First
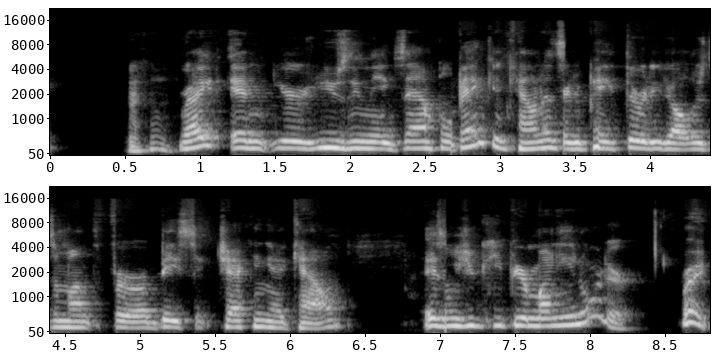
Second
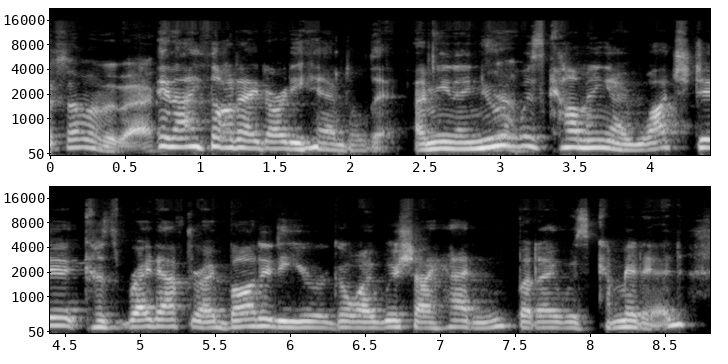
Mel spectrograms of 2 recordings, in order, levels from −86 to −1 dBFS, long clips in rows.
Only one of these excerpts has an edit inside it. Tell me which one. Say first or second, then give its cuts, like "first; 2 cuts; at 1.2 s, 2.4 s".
first; 3 cuts; at 2.7 s, 3.4 s, 7.0 s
